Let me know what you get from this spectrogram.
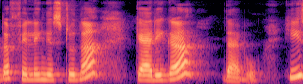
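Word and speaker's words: Karigadabu: Children, Kari Gadabu means Kariga Dabu. It means, actually it is pronounced as Kariga Dabu.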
